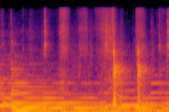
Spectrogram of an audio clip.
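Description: Kitchen knife slicing through an apple and knocking on a wooden cutting board, two knocks close together about a second and a half in, over background music with sustained tones.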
